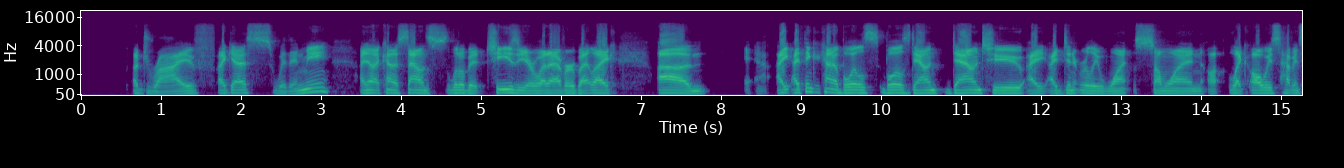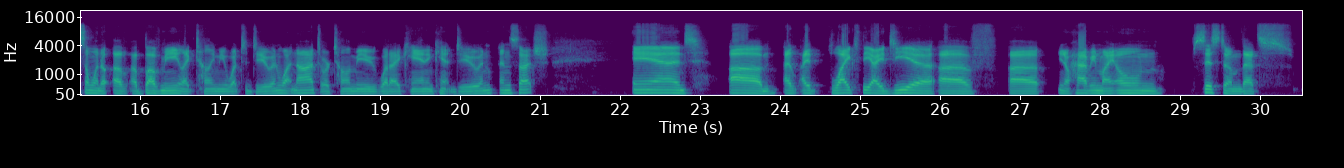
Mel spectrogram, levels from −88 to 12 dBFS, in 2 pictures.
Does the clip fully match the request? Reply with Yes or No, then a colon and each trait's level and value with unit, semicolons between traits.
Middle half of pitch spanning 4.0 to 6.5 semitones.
No: average, 3.1 semitones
